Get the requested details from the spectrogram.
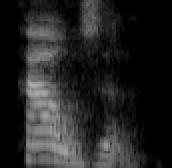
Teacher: Eu quase não escuto o U, né? · Causa, causa. Aqui a gente sabe que o A tá uma vogal muito mais forte do que o U, que é uma semivogal. Portanto, elas vão ficar juntinhas.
